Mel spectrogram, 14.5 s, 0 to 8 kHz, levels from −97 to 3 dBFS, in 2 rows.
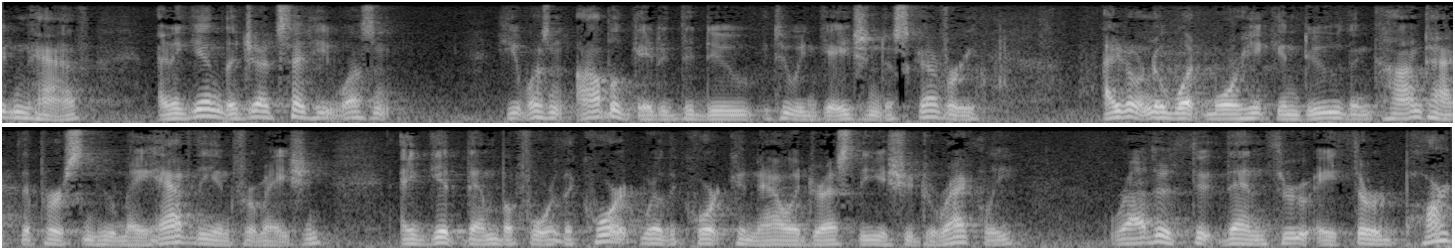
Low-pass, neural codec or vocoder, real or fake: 7.2 kHz; none; real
